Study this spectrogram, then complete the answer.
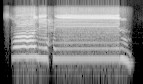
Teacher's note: صاد موٹا اور کھڑی زبر ہے کھینچا. لی جلدی سے.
